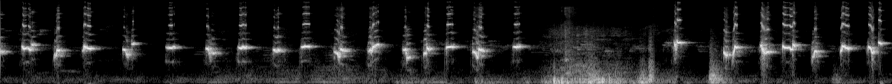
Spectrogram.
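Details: Yellow-vented bulbul giving a long 'ropel' song as a lure to make other bulbuls sing: spaced liquid chirps, interrupted midway by a burst of rustling handling noise, then resumed.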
